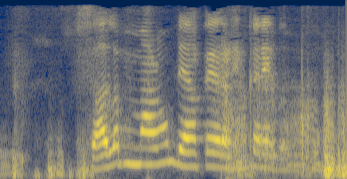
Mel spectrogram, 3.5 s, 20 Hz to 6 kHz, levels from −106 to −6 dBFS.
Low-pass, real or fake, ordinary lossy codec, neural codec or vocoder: 5.4 kHz; fake; MP3, 32 kbps; codec, 16 kHz, 0.8 kbps, ZipCodec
